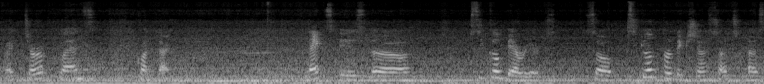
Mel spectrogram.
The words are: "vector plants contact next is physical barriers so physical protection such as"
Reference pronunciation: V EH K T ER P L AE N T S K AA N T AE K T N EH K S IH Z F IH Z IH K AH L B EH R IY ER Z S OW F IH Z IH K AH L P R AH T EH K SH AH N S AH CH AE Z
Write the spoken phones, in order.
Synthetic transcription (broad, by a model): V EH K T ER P L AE N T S K AA N T AE K T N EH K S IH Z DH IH S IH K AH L B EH R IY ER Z S OW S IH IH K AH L P R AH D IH K SH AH N S AH CH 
